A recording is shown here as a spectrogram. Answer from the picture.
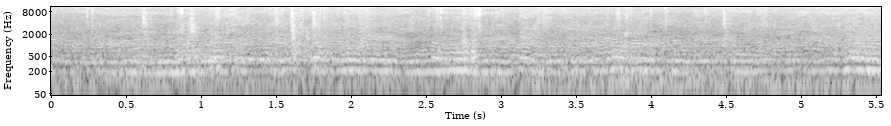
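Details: A crowd of bees works at a local bee box, their wings making a thick, steady buzzing drone with brief louder passes and occasional light tapping sounds.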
